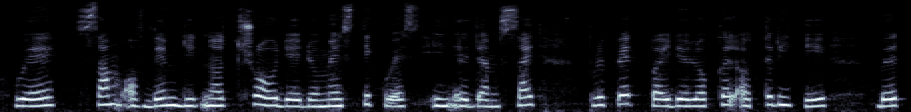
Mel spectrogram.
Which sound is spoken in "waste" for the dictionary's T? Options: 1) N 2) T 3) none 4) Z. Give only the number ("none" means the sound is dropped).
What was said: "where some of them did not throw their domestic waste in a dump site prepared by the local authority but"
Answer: 3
